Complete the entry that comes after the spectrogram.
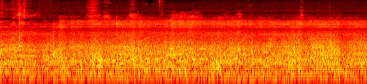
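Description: Passenger train running at speed, heard from inside the carriage: a steady rumble of wheels on the rails.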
